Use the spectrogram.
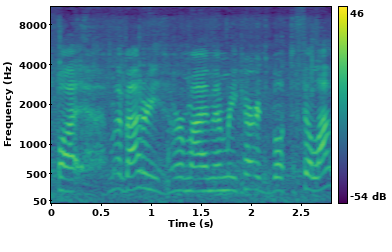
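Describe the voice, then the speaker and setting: Against noticeable background noise, a woman talks at a fairly quick pace and a fairly high pitch. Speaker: cycling vlogger. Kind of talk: casual vlog narration while riding. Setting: outdoors on a bicycle.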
